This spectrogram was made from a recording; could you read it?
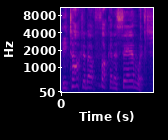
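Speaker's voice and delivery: exclaiming at full volume, very loud and high. Voicing a tavern patron telling passersby something: very loud exclaiming. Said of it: "He's just very loudly exclaiming".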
